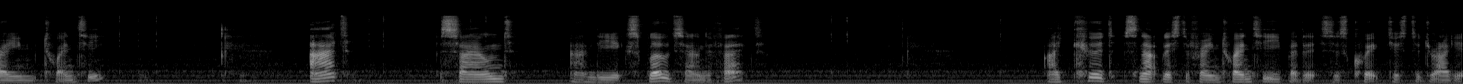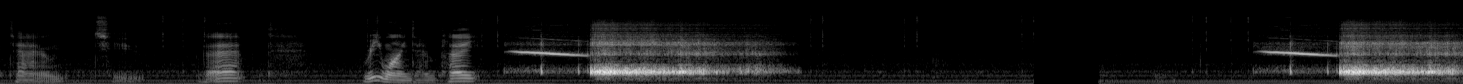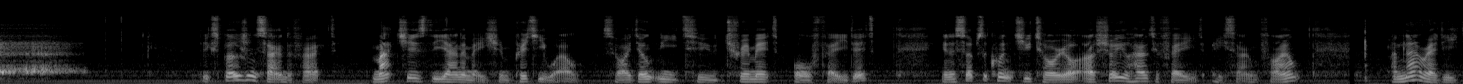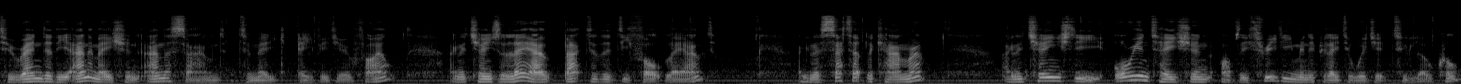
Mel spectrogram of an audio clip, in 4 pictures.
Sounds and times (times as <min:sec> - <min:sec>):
Speech: 0:00.0 - 0:01.1, 0:03.1 - 0:03.6, 0:04.4 - 0:07.7, 0:10.4 - 0:17.2, 0:18.3 - 0:19.5, 0:31.2 - 0:38.1, 0:38.7 - 0:42.3, 0:43.2 - 0:51.1, 0:51.9 - 0:53.2, 0:53.9 - 0:58.5.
